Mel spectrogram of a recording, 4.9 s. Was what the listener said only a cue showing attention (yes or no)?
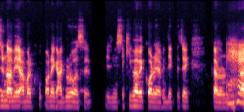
no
